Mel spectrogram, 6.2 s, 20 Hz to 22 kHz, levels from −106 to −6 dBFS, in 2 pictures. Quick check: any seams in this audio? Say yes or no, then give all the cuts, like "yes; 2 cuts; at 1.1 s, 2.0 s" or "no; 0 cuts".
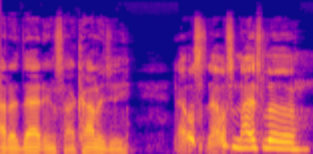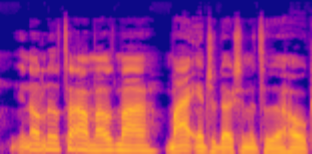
no; 0 cuts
